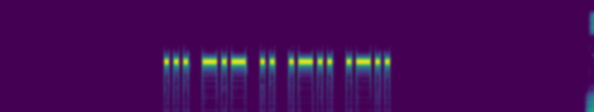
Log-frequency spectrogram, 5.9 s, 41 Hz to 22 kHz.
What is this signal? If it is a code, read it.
Morse code, heard as a keyed tone, about 25 wpm, 700 Hz. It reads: SKILL
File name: 5 Letter Words - First 3 Letters Given - 25wpm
